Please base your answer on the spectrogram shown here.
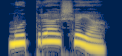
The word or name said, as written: ಮುತ್ರಾಶಯ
